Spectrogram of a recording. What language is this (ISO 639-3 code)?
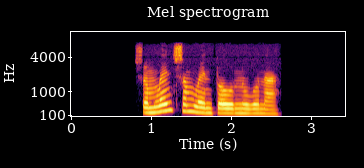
chm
